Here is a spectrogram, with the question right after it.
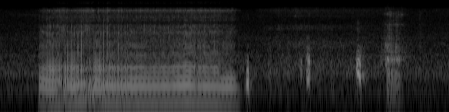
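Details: Pet dog asleep, snoring loudly: one long harmonic, buzzy rasping snore of about two seconds, then short soft snorts and breaths in a quiet room.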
